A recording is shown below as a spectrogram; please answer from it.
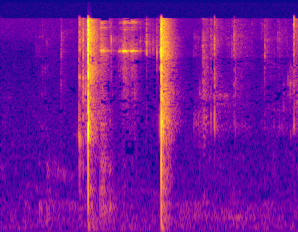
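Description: Boiled shellfish shell being cracked and peeled apart by hand: a crackling snap a little over half a second in, then a sharp crack about half a second later, with faint clicks of shell around them.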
